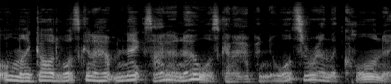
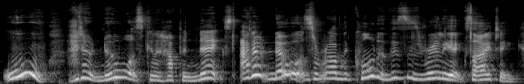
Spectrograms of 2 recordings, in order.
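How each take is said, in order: First: Hushed, quick worried fretting; understated dread of what comes next; mild fear. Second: Lively, lifted, wide-eyed anticipation; eager excitement. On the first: Imagining fear of what's around the corner, mild hushed worry. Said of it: "Or potential fear of". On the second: The Fool facing what happens next, eager excitement. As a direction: relish the unknown like a naive adventurer. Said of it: "Fool is like". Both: Acted.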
